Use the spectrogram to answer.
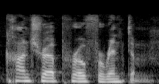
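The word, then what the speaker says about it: contra proferentem: Contra, how do you pronounce this? – I would say contra pro ferentum.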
